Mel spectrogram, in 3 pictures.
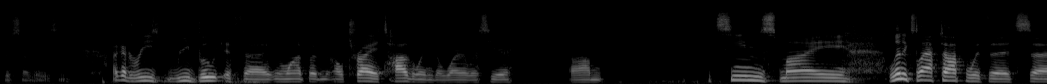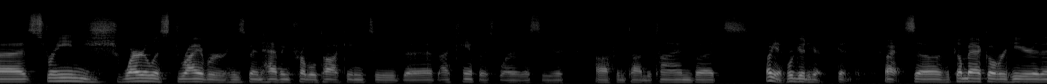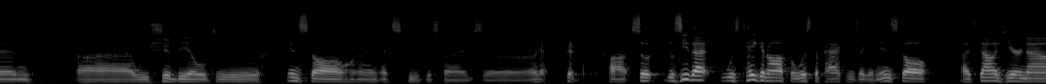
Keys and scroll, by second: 16.1 ctrl+p, 16.7 Return, 18.8 ctrl+c, 19.7 super+h, 19.8 super+j, 20.4 super+;, 20.8 super+j, 21.1 super+j, 23.4-24.8 typing, 28.6 ctrl+x, 28.9 1, 30.3 alt+>, 31.3 ctrl+r.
